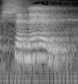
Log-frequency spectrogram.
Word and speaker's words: Chanel: The CH is sha. You have to pronounce it as sha, which is Chanel, Chanel.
